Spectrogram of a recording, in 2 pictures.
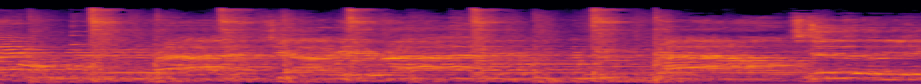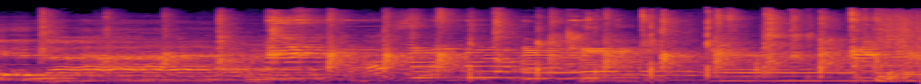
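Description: A blues band playing live: harmonica, guitar, upright double bass and drum kit, with a male voice singing.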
